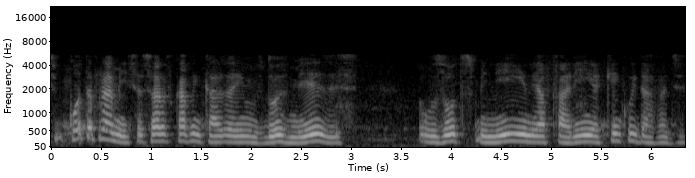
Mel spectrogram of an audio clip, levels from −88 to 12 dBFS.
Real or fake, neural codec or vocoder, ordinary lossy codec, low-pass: real; none; none; 5.4 kHz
